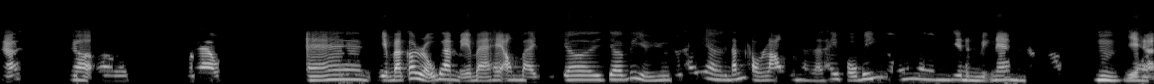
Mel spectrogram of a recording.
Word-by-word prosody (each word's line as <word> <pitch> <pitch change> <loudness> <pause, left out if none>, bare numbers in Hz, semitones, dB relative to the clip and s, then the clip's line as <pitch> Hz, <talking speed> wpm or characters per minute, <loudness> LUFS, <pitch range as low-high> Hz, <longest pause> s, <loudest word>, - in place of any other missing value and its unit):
hả? - - +3 0.6
Trời 205 - +2 0.2
ơi, 200 -1 -6 0.6
wow! 195 -1 +5 0.9
À, 200 +4 +2 0.4
vậy 195 - +3
bà 190 0 +6
có 275 +7 +4
rủ 245 -4 +5
ba 230 -2 +6
mẹ 175 -3 -1
bà 175 -2 +2
hay 200 +1 +1
ông 205 +1 +1
bà 180 -3 0
gì 355 - -11
chơi 210 0 +1
chơi 215 -1 +2
ví 290 - -3
dụ 220 - 0
như 195 +3 -5
tui 225 - -14
thấy, 265 -1 -4
ơ, 215 - -3
đánh 230 +6 +1
cầu 195 - 0
lông, 200 +2 -1
nà, 200 - -9
là 165 - -7
thấy 245 - -1
phổ 185 0 -1
biến 270 +9 -1
ở, 220 - -10 0.3
ơm, 205 -1 -3
gia 210 - +1
đình 190 -3 0
Việt 180 - -5
Nam 205 +1 +4
mình 180 - -4
rất - - -12
tốt. - - -15 0.4
Ừm, 185 -3 +4
vậy 90 0 +3
hả? - - +4
205 Hz, 230 wpm, -25 LUFS, 195-220 Hz, 0.9 s, bà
